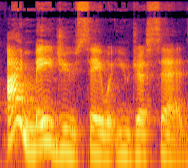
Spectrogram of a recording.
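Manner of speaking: gleeful, loud boast; joyful. A narrator's reading. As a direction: crow it with delight. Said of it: "Sko replied joyfully".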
